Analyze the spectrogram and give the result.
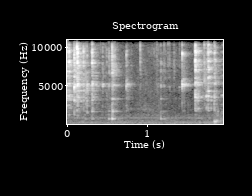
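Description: Cocktail glasses of tequila sunrise clink together in a toast: a few bright, high-pitched chinks and taps scattered over two seconds, fairly quiet, with no voices.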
